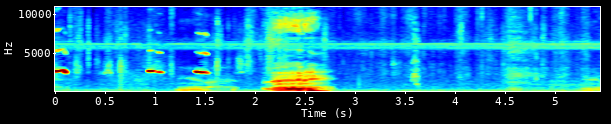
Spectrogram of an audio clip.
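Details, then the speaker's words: 1997 Mercury Mystique / Ford Contour 2.0L, right rear sway bar link removed and worked by hand: short high squeaks and a groaning creak from the worn link; fixed by replacing the link. "then this part screws off man squeaky noise because of the pieces just she's a mess name you hear that squeaky noise"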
